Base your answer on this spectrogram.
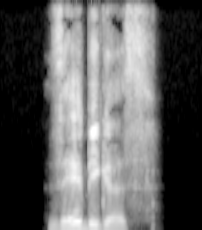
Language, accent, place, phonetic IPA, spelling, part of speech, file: German, Germany, Berlin, [ˈzɛlbɪɡəs], selbiges, pronoun, De-selbiges.ogg
- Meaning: strong/mixed nominative/accusative neuter singular of selbig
